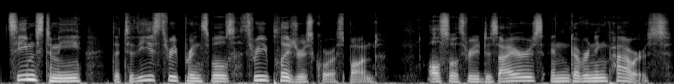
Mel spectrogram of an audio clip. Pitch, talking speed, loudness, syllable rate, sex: 150 Hz, 160 wpm, -19 LUFS, 5.3 syllables/s, male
